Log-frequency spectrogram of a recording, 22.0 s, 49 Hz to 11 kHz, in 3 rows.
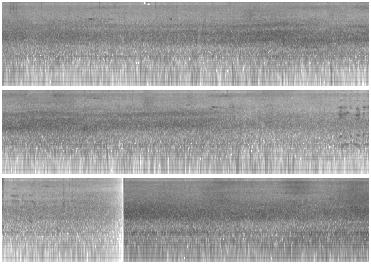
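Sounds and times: city street traffic: 0:00.0 - 0:22.0.

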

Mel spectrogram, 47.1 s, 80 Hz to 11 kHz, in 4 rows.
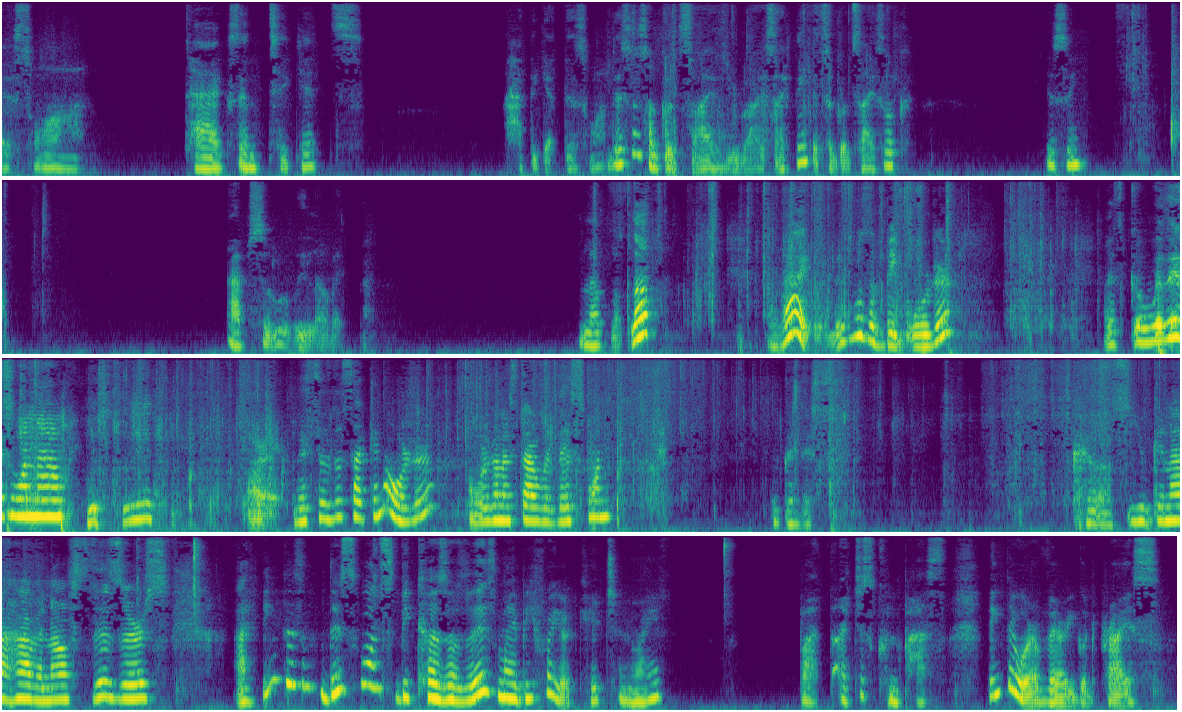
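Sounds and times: plastic sleeve crinkling: 0:17.8 - 0:35.3.

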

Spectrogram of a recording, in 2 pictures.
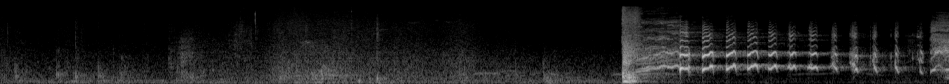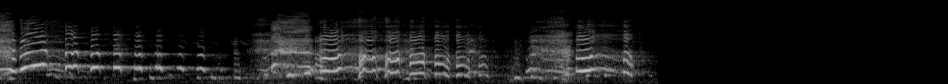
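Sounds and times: woman laughing heartily: 0:06.4 - 0:16.1.

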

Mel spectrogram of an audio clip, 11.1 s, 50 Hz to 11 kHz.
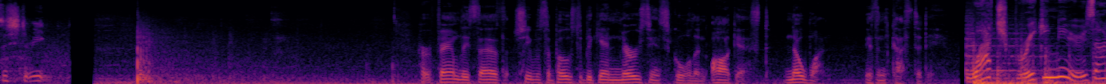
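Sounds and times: street ambience hum: 0:00.0 - 0:09.6
sharp pop: 0:01.4 - 0:02.9.

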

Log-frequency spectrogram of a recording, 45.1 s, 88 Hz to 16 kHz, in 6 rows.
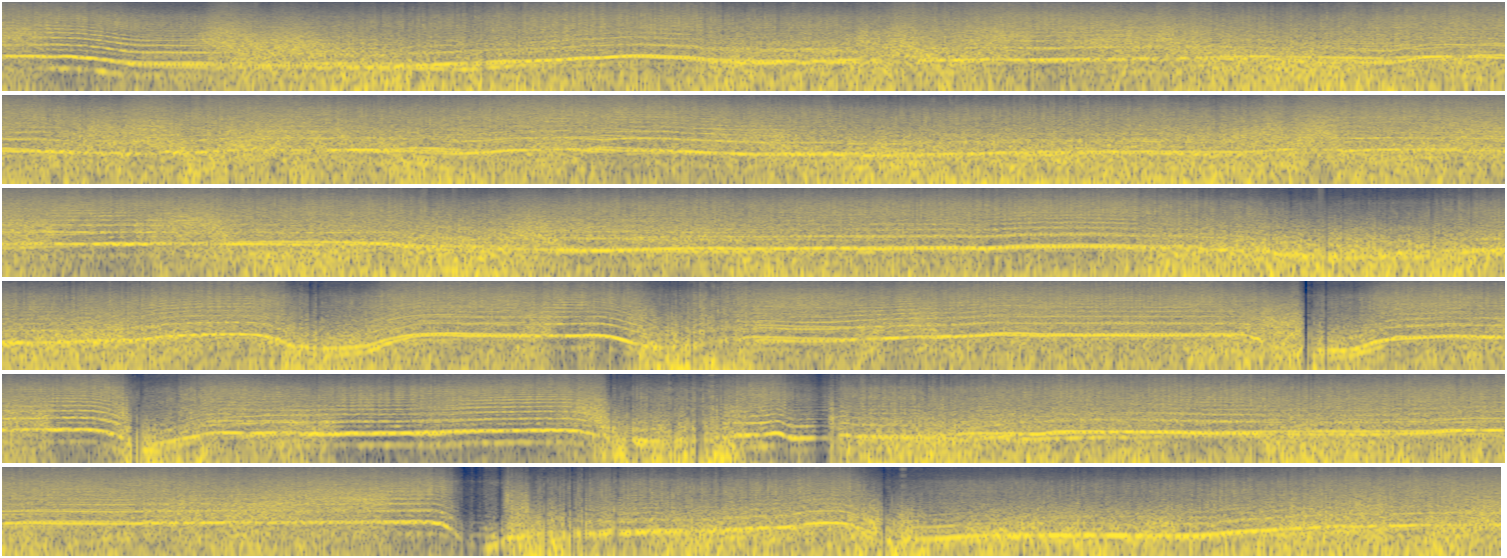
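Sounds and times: quadcopter motors whining: 0:00.0 - 0:45.0.

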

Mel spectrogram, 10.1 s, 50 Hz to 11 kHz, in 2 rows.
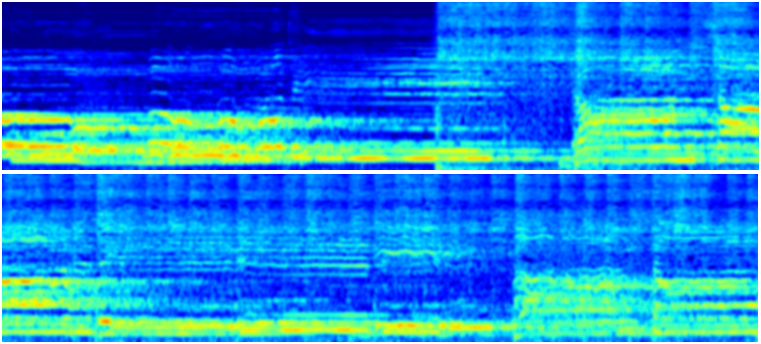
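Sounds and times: vocal ensemble singing polyphony: 0:00.0 - 0:10.0.

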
